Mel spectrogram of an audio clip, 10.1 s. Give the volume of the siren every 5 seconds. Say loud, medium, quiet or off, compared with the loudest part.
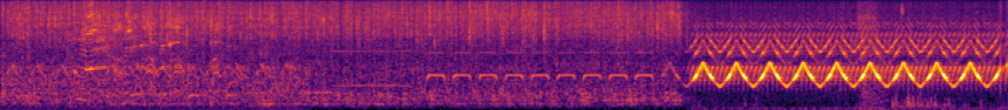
quiet, loud.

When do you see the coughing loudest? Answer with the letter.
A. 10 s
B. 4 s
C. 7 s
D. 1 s
D.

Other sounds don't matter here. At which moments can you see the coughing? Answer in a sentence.
The coughing can be heard from 0.7 to 2.4 s.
